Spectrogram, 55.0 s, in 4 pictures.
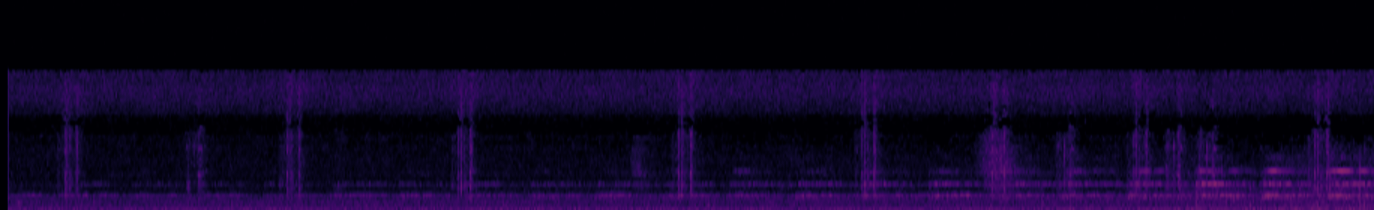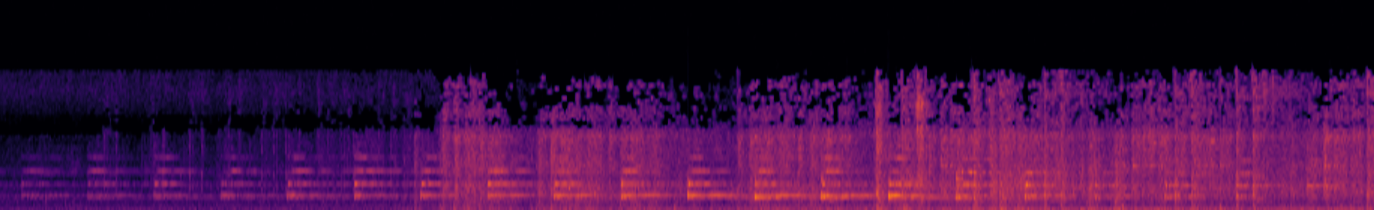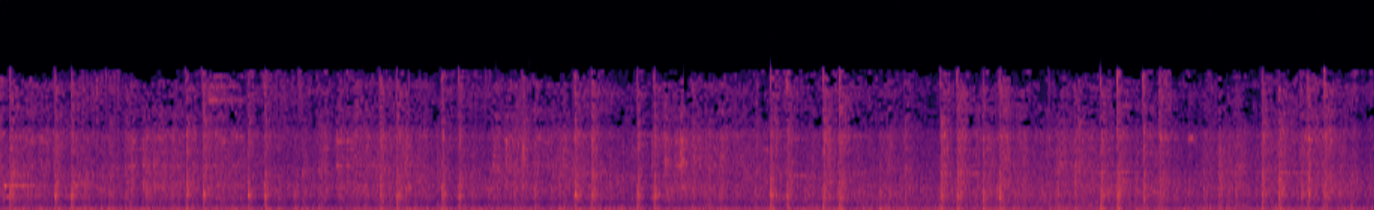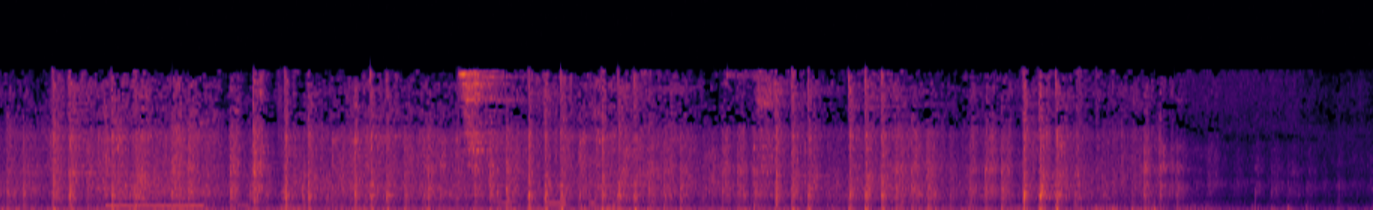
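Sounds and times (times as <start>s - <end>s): train rumbling past: 0.0s - 54.9s
wheels clacking over rail joints: 14.8s - 54.9s.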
